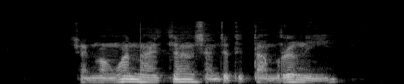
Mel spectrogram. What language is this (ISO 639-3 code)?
tha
